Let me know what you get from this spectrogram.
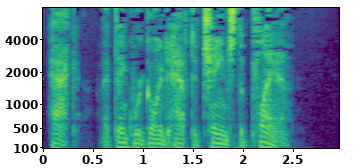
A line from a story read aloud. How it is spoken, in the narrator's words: He whispered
